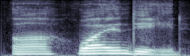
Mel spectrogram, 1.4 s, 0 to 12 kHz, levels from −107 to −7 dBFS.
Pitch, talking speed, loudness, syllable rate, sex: 145 Hz, 125 wpm, -15 LUFS, 3.5 syllables/s, male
